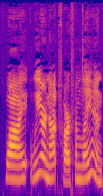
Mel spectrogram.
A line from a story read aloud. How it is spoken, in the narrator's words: exclaimed the hen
